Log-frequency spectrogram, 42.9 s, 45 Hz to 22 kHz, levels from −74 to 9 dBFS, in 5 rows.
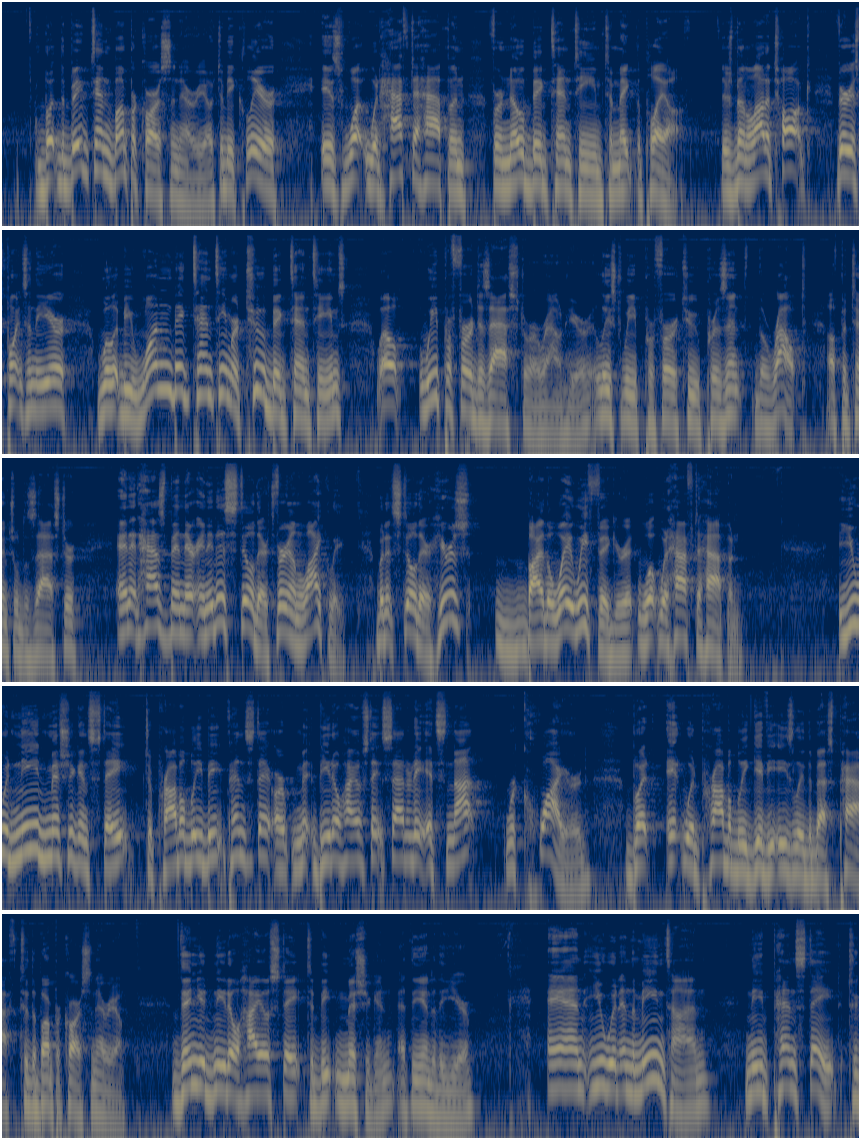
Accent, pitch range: American, 115-170 Hz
